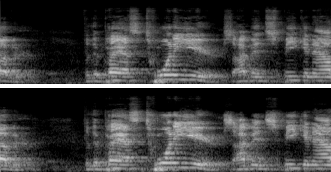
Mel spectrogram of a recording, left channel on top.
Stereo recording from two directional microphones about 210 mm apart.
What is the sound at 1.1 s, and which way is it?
Speech, 10° left (ahead or behind).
